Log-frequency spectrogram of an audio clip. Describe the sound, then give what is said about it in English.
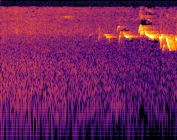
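A sparrow lets out a quick burst of high, bright chirps near the end, rising over a steady low background hum. No one is speaking. “Sparrow tried to wake them with his bill and his cries, but they were sleeping too soundly.”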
